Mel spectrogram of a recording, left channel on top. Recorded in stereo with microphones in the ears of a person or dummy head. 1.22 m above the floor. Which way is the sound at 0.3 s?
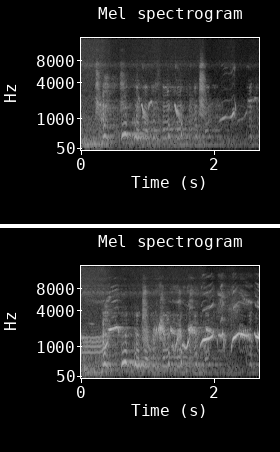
15° right (ahead or behind).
